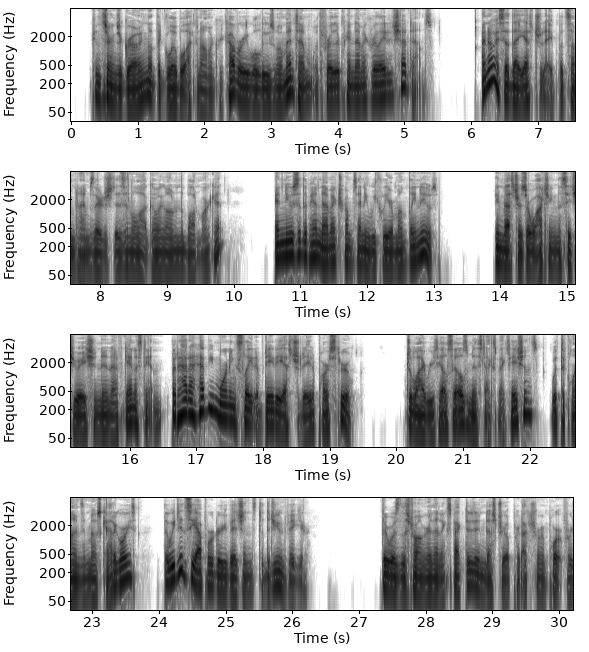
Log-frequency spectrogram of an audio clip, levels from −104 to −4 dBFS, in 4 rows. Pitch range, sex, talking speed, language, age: 80-105 Hz, male, 185 wpm, English, 30-49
